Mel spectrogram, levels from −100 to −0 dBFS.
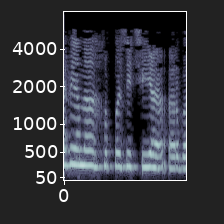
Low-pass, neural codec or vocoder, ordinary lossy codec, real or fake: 7.2 kHz; codec, 44.1 kHz, 3.4 kbps, Pupu-Codec; MP3, 24 kbps; fake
